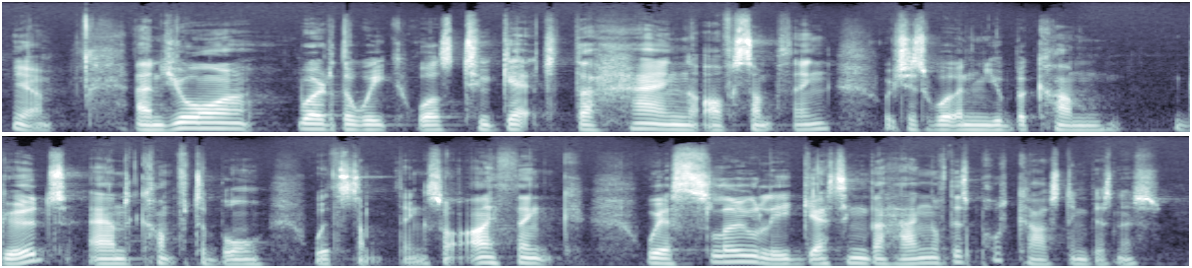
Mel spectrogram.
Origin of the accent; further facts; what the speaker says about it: United Kingdom; now in Czech Republic; as a British guy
